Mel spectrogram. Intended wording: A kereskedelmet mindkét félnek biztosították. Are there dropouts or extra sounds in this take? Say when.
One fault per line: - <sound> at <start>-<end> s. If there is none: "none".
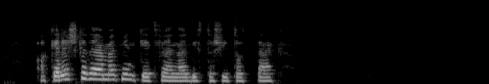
none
